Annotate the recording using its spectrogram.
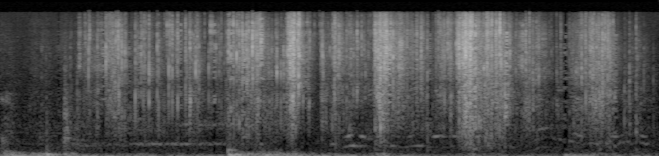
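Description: Foil trading-card pack wrapper being torn open and crumpled by hand, crinkling in a string of bursts, with a couple of dull knocks from handling.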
